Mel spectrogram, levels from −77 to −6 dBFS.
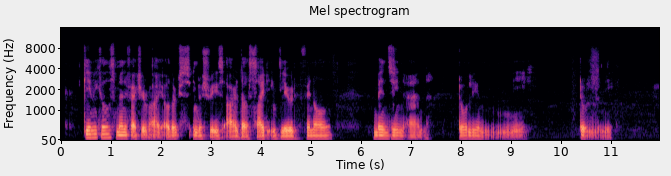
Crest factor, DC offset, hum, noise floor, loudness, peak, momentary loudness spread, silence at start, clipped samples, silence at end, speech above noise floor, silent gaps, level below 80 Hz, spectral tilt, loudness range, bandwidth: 22 dB; under 0.1%; none; -65 dBFS; -25 LUFS; -4 dBFS; 12 LU; 0.45 s; under 0.1%; 0.95 s; 41 dB; none; -50 dBFS; -6.5 dB/octave; 8 LU; 9.4 kHz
